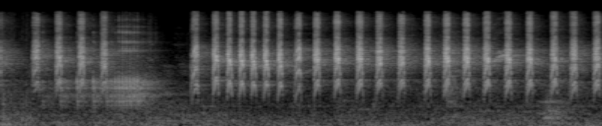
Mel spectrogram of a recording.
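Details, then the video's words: Fast chip-note song from a little spiderhunter, 'nembak' style: a few sharp notes and a short noisy rustle, then a long sustained string of high, rapid chips. "Pancingan Pijantung Pisang Gacor Agar Pijantung Bahan Cepat Bunyi Nembak Mbeset Rapat"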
